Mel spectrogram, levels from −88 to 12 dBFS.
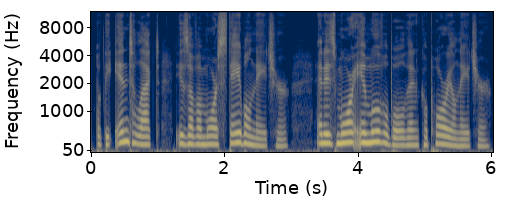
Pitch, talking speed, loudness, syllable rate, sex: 200 Hz, 160 wpm, -17 LUFS, 5.3 syllables/s, female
